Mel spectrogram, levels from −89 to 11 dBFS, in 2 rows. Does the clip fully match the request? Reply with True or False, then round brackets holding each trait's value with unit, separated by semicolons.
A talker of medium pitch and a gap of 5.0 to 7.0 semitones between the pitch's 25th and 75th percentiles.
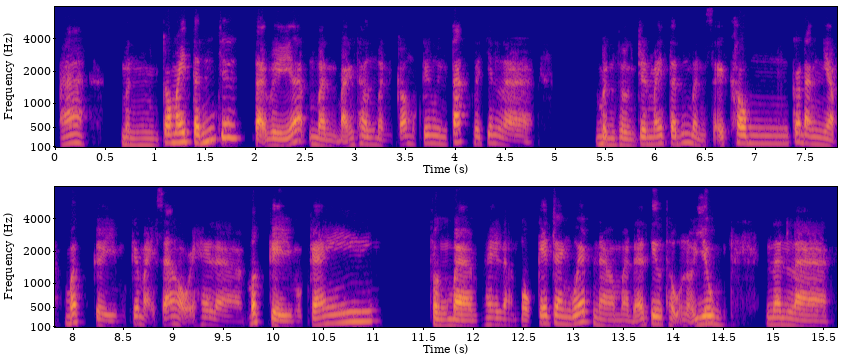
False (145 Hz; 4.6 semitones)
